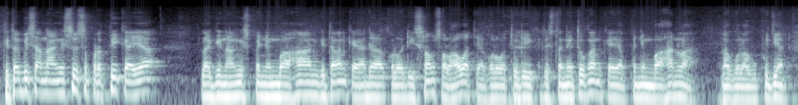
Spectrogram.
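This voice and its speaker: A man telling his own story in a casual interview, acting out conversations in lively slangy speech. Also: medium pitch, fast talker. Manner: animated, acts out dialogue in slangy speech. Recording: faint background noise.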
